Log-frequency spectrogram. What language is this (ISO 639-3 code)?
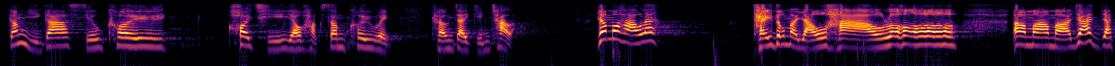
yue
